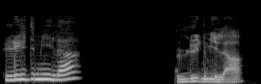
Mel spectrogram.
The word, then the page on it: Ludmila: French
